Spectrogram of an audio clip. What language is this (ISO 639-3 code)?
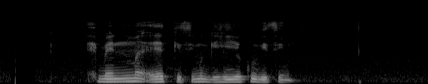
sin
